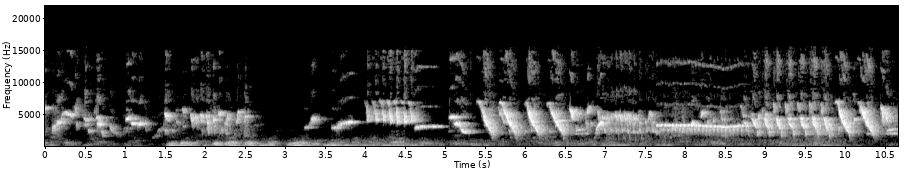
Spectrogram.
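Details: Male canary singing to stimulate a female for mating: a long varied song of rapid trills and buzzy rolls, with downward sweeps and a steady whistled note near the end, phrases tumbling without pause.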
